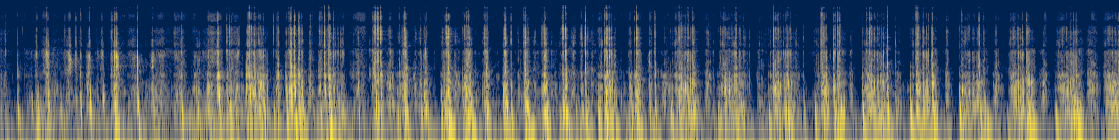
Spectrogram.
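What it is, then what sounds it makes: Synthetic sneaker upper and rubber sole. A thumbnail scratches the printed synthetic side panel and the edge of the foam/rubber midsole of an empty, hollow grey running shoe. It makes a rapid, continuous run of short, dry scratching strokes with a soft low thud underneath and a brighter rasp on top.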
